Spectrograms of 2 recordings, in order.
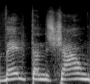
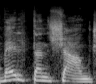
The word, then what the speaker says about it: Weltanschauung: Ma secondo lei professore, la Weltanschauung di Berlusconi oggi è incentrata sulla gnocca? Cioè la Weltanschauung, cioè la visione del mondo, è una concezione un po' tolemaica quella di Berlusca, per cui gira tutto intorno.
